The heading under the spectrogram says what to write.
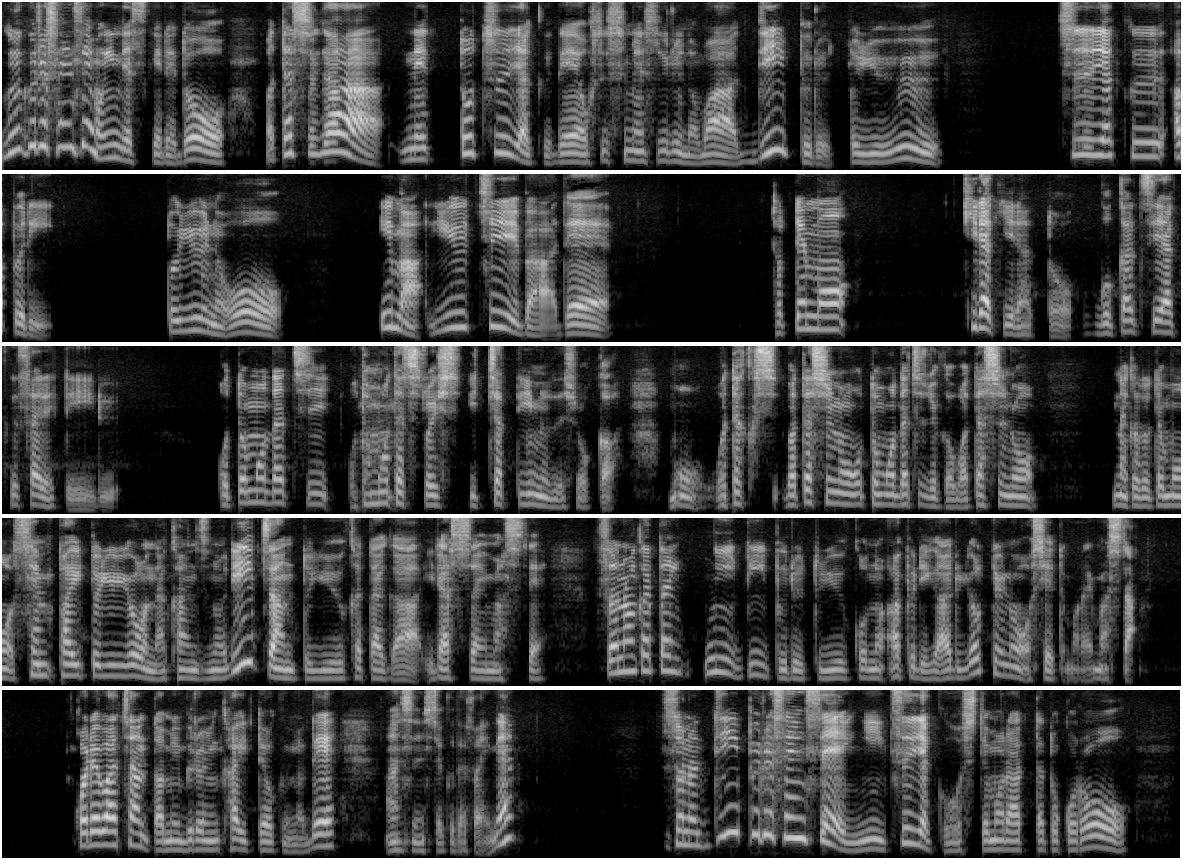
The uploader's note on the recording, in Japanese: アメリカの異常気象の中 （いつもだったら マイナス５度）が今日は２１度で 車の中で半袖で エアコンつけて。強風警報が朝から出てて 最高風速が１２０キロになるかも知れない。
